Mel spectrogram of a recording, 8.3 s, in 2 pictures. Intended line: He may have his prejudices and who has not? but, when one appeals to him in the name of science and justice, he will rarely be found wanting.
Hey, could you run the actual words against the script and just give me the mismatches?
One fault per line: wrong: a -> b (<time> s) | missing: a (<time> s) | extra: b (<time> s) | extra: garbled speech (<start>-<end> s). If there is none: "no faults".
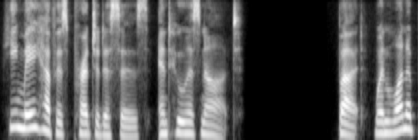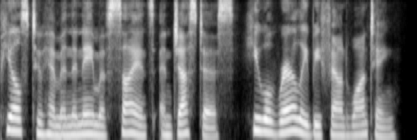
no faults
